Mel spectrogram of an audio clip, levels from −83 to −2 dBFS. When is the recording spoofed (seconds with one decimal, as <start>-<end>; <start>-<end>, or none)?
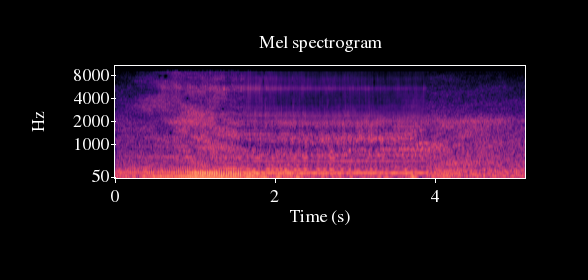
1.6-3.9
